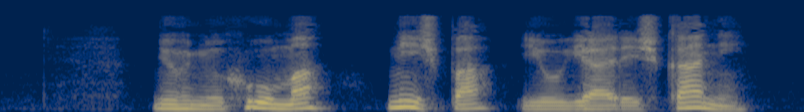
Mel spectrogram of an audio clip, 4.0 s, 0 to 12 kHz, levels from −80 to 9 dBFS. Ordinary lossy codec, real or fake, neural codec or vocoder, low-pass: MP3, 32 kbps; fake; codec, 16 kHz, 0.3 kbps, FocalCodec; 7.2 kHz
